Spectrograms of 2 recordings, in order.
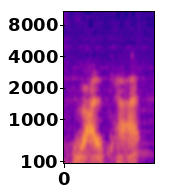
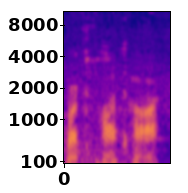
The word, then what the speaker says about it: Rattata: I asked a question, episode 1, how to pronounce Rattatat. Or as I've been saying, I've been saying Rattatat all along. But thank you to a friend who watched this video. Supposedly it's actually pronounced Rattatat.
